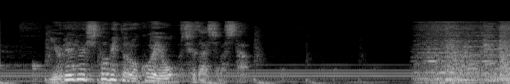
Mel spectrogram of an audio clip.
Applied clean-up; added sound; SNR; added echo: none; Wind instrument, woodwind instrument; 18 dB; reverberation time 0.2 s.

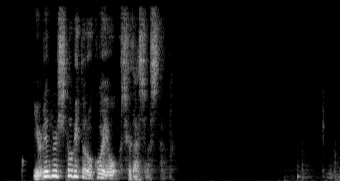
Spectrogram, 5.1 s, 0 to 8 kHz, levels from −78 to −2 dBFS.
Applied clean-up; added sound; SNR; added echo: neural mask model DeepFilterNet 3.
